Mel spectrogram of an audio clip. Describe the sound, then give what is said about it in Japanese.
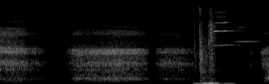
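Three slow, airy deep breaths are followed by a door in a home abruptly opened without knocking: a sharp clack and brief scraping rattle, then a dull thunk. No one speaks. “ちょ、急にドア開けないでよ。”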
